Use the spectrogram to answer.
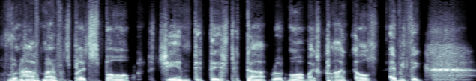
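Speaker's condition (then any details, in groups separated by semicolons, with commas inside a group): Vocal cord cancer, head and neck cancer, right vocal cord; night choking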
